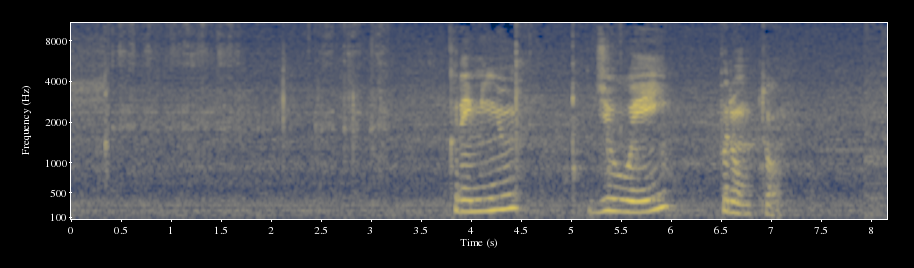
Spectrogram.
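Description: A fork clinks against a small ceramic bowl.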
